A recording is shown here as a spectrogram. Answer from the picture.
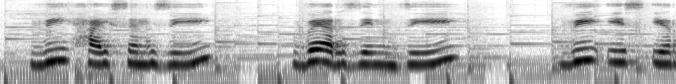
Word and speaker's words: Sie: Bacanya adalah Sie, bukan Sie.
